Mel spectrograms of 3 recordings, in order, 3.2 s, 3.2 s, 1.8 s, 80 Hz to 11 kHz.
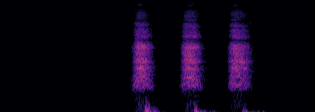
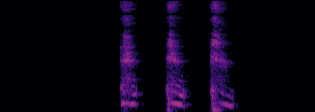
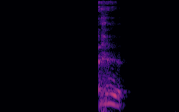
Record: {"exhalation_length": "3.2 s", "exhalation_amplitude": 2877, "exhalation_signal_mean_std_ratio": 0.37, "three_cough_length": "3.2 s", "three_cough_amplitude": 2707, "three_cough_signal_mean_std_ratio": 0.35, "cough_length": "1.8 s", "cough_amplitude": 2412, "cough_signal_mean_std_ratio": 0.31, "survey_phase": "beta (2021-08-13 to 2022-03-07)", "age": "18-44", "gender": "Female", "wearing_mask": "No", "symptom_cough_any": true, "symptom_runny_or_blocked_nose": true, "symptom_sore_throat": true, "symptom_fever_high_temperature": true, "symptom_headache": true, "symptom_onset": "3 days", "smoker_status": "Never smoked", "respiratory_condition_asthma": false, "respiratory_condition_other": false, "recruitment_source": "Test and Trace", "submission_delay": "1 day", "covid_test_result": "Positive", "covid_test_method": "RT-qPCR", "covid_ct_value": 11.3, "covid_ct_gene": "S gene"}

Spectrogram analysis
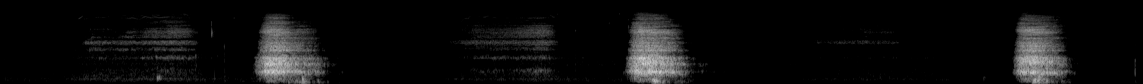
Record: {"exhalation_length": "11.4 s", "exhalation_amplitude": 27461, "exhalation_signal_mean_std_ratio": 0.28, "survey_phase": "beta (2021-08-13 to 2022-03-07)", "age": "45-64", "gender": "Male", "wearing_mask": "No", "symptom_none": true, "smoker_status": "Never smoked", "respiratory_condition_asthma": false, "respiratory_condition_other": false, "recruitment_source": "REACT", "submission_delay": "2 days", "covid_test_result": "Negative", "covid_test_method": "RT-qPCR", "influenza_a_test_result": "Unknown/Void", "influenza_b_test_result": "Unknown/Void"}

